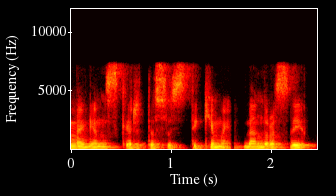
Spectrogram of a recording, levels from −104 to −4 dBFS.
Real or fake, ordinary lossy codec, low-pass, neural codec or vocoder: real; MP3, 96 kbps; 7.2 kHz; none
